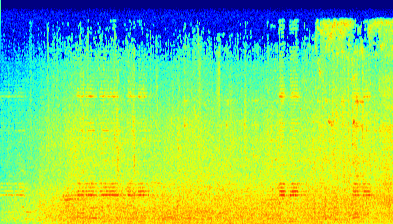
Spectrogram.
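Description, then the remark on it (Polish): Steady roar of a busy city street, with engines rumbling and scattered horn toots over a constant wash of traffic and crowd murmur. “Nieustanny hałas klaksonu zagłuszył moje myśli.”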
